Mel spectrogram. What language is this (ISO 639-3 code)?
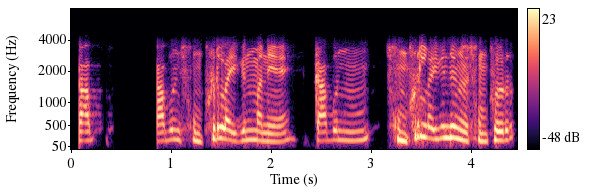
brx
